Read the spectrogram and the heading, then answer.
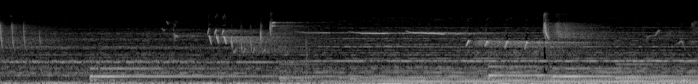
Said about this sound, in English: So the score to this piece actually called for a phonograph recording of a nightingale, right? Yeah, that was the first time that was ever done, as I understand it, with an orchestra.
